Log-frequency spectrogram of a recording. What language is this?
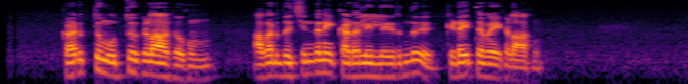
Tamil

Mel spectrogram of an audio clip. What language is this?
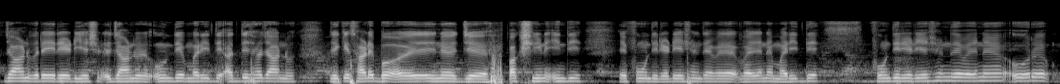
Dogri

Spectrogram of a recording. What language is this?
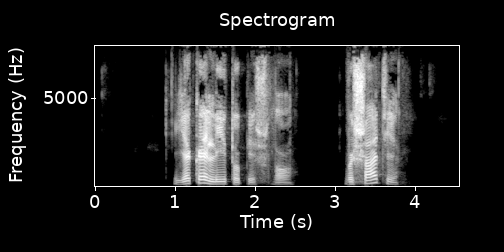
Ukrainian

